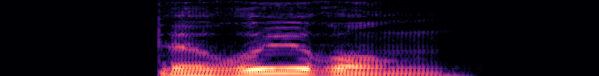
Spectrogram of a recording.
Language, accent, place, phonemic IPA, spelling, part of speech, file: German, Germany, Berlin, /bəˈʁyːʁʊŋ/, Berührung, noun, De-Berührung.ogg
- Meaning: touch, contact (an act of touching physically)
